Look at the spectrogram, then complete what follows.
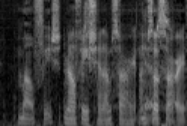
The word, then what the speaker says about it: Maleficent: Were we talking about Maleficent? Maleficent. I'm sorry. I'm so sorry. I mispronounced it.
